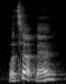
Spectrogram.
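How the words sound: It is said timidly, sounding terrified.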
